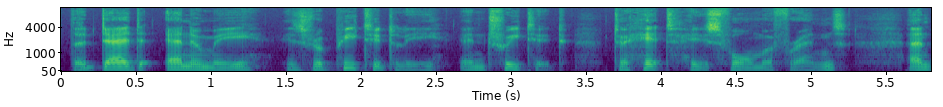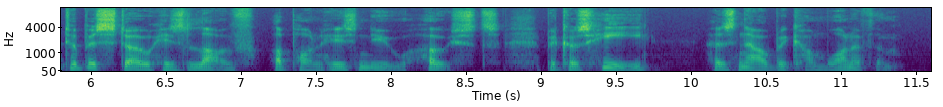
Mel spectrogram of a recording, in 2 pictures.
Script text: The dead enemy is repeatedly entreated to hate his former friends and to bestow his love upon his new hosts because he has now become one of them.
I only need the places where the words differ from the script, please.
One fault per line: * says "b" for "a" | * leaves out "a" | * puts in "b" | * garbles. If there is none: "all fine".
* says "hit" for "hate"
